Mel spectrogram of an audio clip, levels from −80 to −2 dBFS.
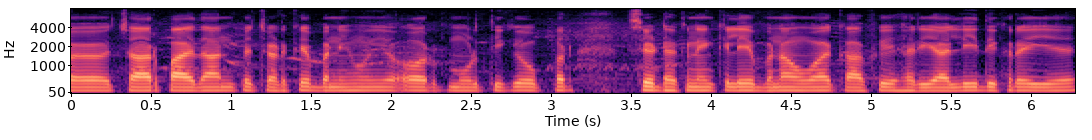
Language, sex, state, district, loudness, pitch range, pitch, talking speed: Hindi, male, Uttar Pradesh, Lucknow, -18 LUFS, 120-125 Hz, 120 Hz, 240 wpm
